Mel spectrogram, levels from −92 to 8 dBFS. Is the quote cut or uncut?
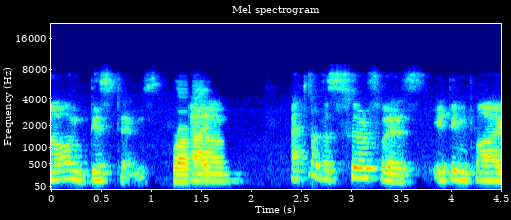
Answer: cut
